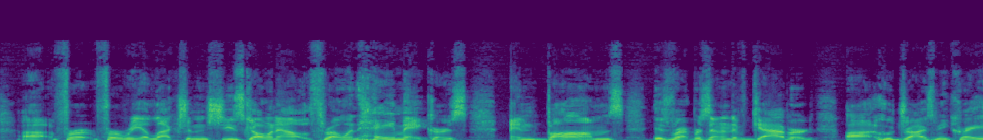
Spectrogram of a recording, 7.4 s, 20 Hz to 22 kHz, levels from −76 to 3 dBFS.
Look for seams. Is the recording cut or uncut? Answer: uncut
